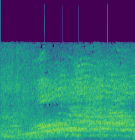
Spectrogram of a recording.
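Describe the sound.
A crowd at a church gathering of children claps and cheers for a group from Bà Rịa Vũng Tàu in a loud, steady roar of voices and applause that keeps going without a break.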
